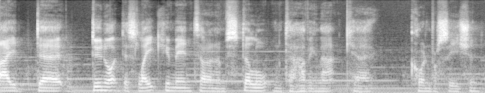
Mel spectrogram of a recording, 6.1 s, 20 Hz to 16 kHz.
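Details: Stuttering in a man removed from his university course because of his stutter; he has worked on his speech for over 20 years and uses deliberate disfluency as a technique.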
